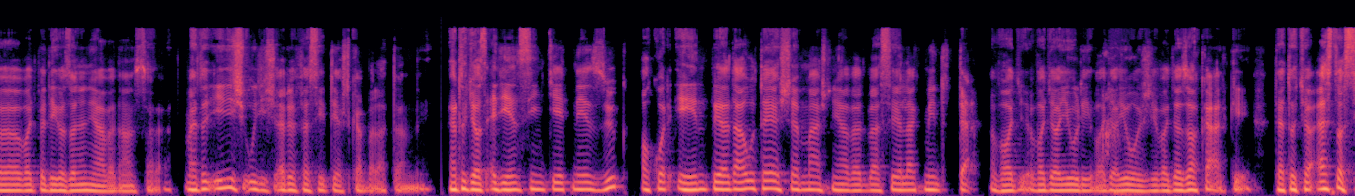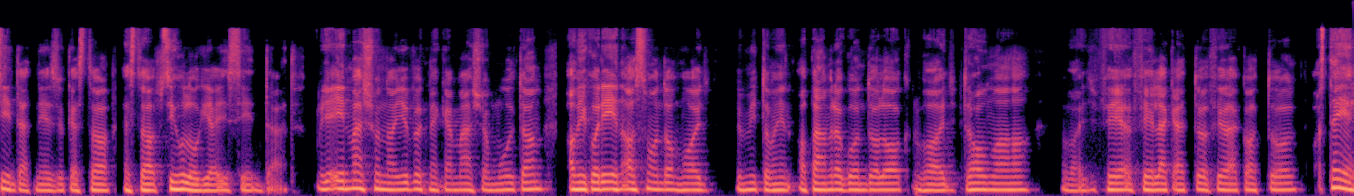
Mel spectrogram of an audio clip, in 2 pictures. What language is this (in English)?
Hungarian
